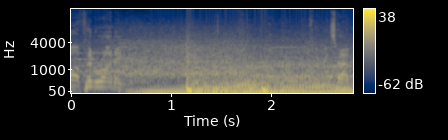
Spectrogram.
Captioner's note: audience cheering; intense music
